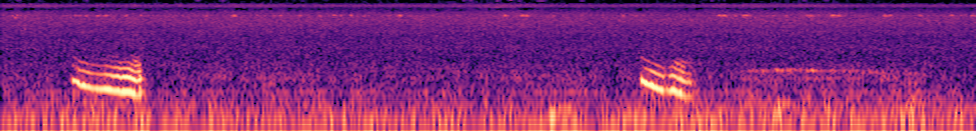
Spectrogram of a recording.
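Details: House cat dozing at home gives two whistling snore squeaks, short and sliding downward, roughly four seconds apart; a faint thin tone trails the second squeak, with quiet room noise throughout.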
